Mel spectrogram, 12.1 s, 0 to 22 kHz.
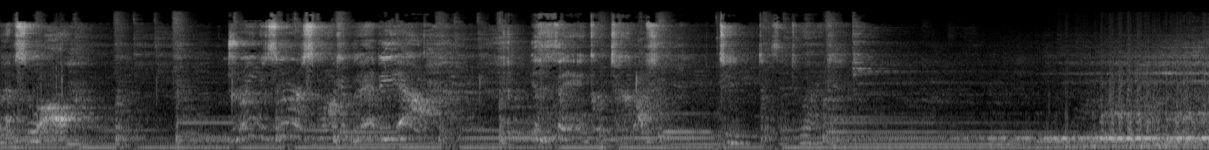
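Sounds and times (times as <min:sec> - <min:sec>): electric guitar and bass chord: 0:08.0 - 0:12.0.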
